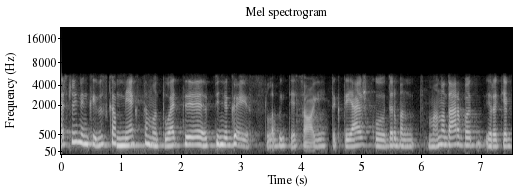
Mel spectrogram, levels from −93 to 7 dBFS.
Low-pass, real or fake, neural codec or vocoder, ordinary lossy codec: 5.4 kHz; real; none; Opus, 24 kbps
